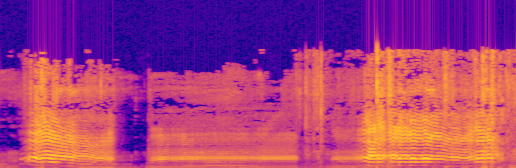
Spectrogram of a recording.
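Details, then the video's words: Caged male coypu communicating with females just after being let in with them: long harmonic moaning wails, rising and falling, three drawn-out calls with short pauses between, in a quiet indoor setting. "Нутрии. Самец общается с самками в клетке."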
